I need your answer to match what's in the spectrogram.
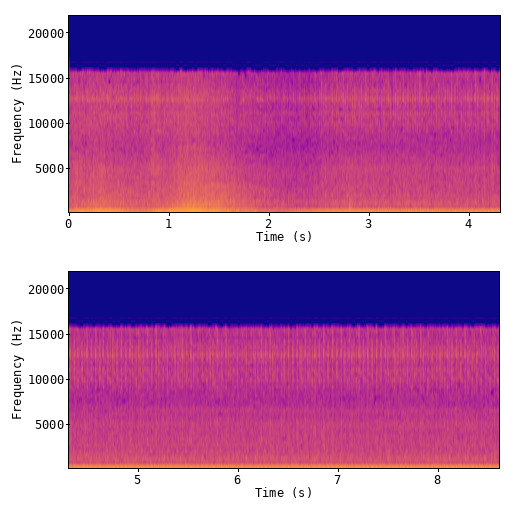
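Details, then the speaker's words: Kia Rio that overheated a month after an overhaul, with oil in the coolant, after repair with new radiator cap: after a couple of blips, smooth, even idle with a steady low hum, no misses, no coolant bubbling; normal. "ayos mga boss. So walang bulwak yung tubig."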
